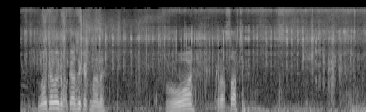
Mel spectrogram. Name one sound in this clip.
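Skis swish and scrape over snow.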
